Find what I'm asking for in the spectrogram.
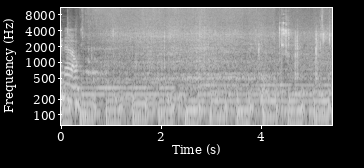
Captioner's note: lighthearted music; sizzling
